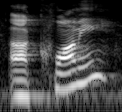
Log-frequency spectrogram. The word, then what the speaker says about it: Kiwami: wanted to do it Kwame is how it's pronounced kiawah me is like how it's spelled out on a recent trip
